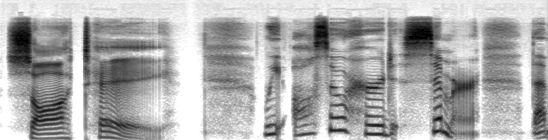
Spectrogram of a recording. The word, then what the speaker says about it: sauté: It's pronounced sauté.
